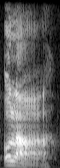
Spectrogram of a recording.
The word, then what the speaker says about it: Olá: And just look, to our listeners in Brazil, I would just like to say "Olá," and that is how you say it in Portuguese.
